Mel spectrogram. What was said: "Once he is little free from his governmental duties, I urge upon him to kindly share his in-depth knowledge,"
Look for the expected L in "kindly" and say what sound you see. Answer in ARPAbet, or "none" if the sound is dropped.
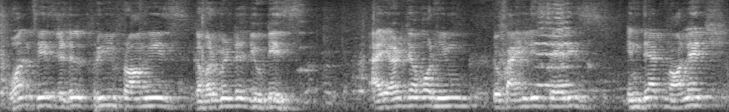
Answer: none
